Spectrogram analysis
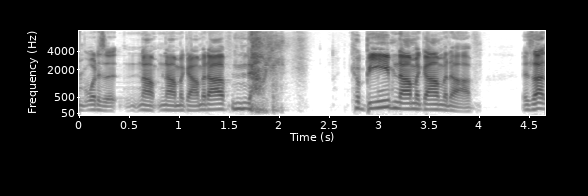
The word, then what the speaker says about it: Khabib Nurmagomedov: Khabib, I got Technically, that it's like Habib. Like, they don't say the kid. But it's Khabib Nurmagomedov.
